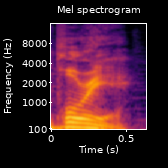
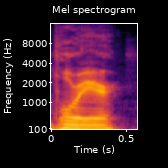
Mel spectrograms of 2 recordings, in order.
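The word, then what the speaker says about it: Poirier: He's going to mispronounce the name all month and call him Porer and then he's going to get knocked out.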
